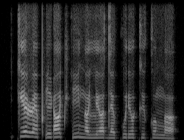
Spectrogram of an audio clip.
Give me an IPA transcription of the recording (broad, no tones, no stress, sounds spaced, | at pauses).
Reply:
kʲ ɛ ɭ ɛ pʼ i ɽ ʌ t͡ʃʼ i n ʌ lʲ ʌ d ɛ kʷ ʌ ɾʲ o kʲ u k o ŋ ʌ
